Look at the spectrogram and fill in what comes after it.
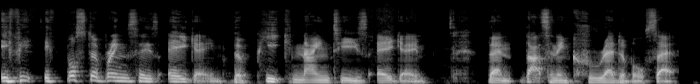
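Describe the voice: The speaker has a northern English accent. The pace is fairly slow.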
